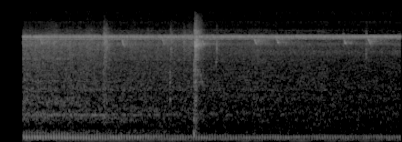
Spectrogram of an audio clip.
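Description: Near silence: faint forest ambience under a steady high-pitched insect whine. The sound drops out completely for a moment at the start, a low hum follows for the first couple of seconds, and there is a single faint click about three seconds in.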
